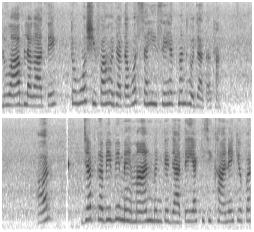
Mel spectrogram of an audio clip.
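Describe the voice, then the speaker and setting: Over noticeable background noise, a woman speaks in a raised, projected voice at a high pitch with monotone, flat intonation. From Hyderabad, India. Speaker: vlogger, mother. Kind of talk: religious talk to camera.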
